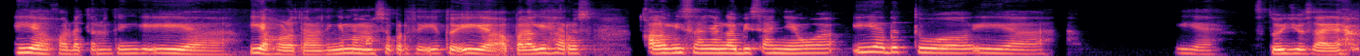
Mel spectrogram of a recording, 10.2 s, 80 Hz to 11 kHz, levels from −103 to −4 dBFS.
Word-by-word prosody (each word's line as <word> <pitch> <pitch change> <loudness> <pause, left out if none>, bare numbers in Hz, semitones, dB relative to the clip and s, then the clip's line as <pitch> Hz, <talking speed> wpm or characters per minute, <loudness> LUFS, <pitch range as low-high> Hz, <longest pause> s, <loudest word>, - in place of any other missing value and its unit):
Iya, 225 -1 +6
kalau 180 -2 -4
dataran 180 +2 -6
tinggi, 195 +1 -4 0.2
iya 185 -3 +4 0.4
iya, 220 - +6
kalau 165 -2 -2
dataran 155 0 -4
tinggi 185 +4 0
memang 185 -1 0
seperti 190 -1 -5
itu, 195 - -7
iya. 195 -3 +5
Apalagi 175 +4 +3
harus 195 -1 -1 0.5
kalau 200 +1 +5
misalnya 215 -2 0
gak 200 0 +2
bisa 215 +1 -5
nyewa 200 +1 -1 0.3
iya 255 +2 +2
betul, 230 -3 +1 0.3
iya, 200 -2 -3 1.3
iya. 190 -3 -8 0.4
Setuju 185 +1 +1
saya. 155 0 +1
195 Hz, 155 wpm, -21 LUFS, 185-210 Hz, 1.3 s, Iya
